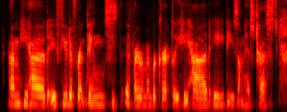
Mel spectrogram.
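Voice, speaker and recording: Over noticeable background noise, a woman talks with hardly any pauses. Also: moderate pace. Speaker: crime scene investigator, witness. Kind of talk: court testimony. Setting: courtroom witness stand. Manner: brief, terse answers. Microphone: far from the mic.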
